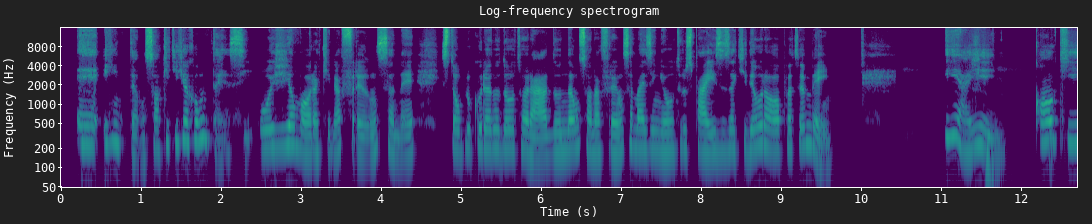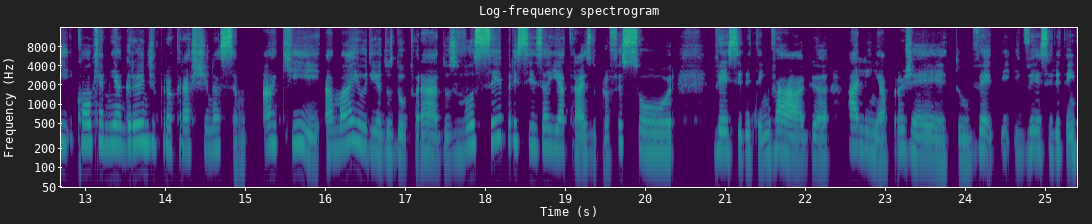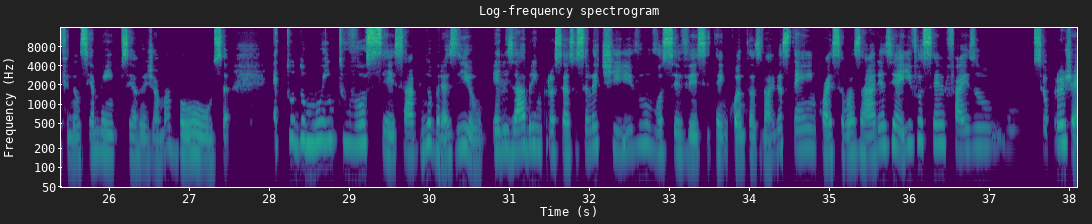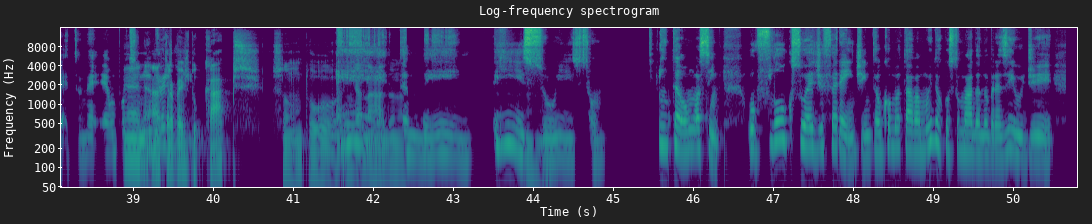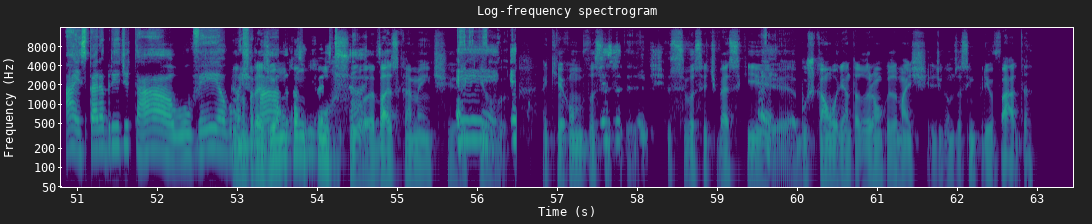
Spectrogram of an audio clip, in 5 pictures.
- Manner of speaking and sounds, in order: none
- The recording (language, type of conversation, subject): Portuguese, advice, Como você lida com a procrastinação frequente em tarefas importantes?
